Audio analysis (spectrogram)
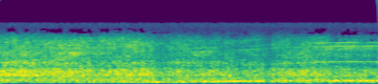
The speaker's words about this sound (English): engine start completed.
